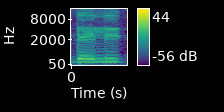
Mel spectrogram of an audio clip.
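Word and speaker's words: Dili: है दिल्ली ठीक है अब इसे प्रोनाउंस जो है आपका दिल्ली डेली किया जाता है जैसे हमारी दिल्ली है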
